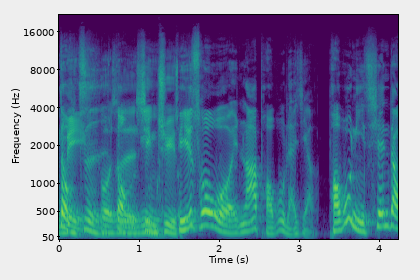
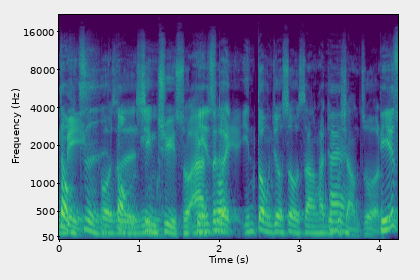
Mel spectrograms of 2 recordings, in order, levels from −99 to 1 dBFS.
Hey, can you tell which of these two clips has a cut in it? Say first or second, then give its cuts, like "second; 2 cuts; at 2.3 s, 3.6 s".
first; 2 cuts; at 1.5 s, 3.2 s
